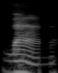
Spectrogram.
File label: "laen", Anglo Saxon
